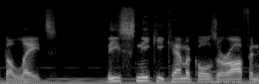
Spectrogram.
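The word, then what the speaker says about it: phthalates: we've got the notorious phalates pronounced the lates these sneaky chemicals are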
